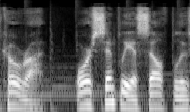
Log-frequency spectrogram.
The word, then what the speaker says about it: Korat: england in 1896 but whether it was truly a courage pronounced korot or simply a self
